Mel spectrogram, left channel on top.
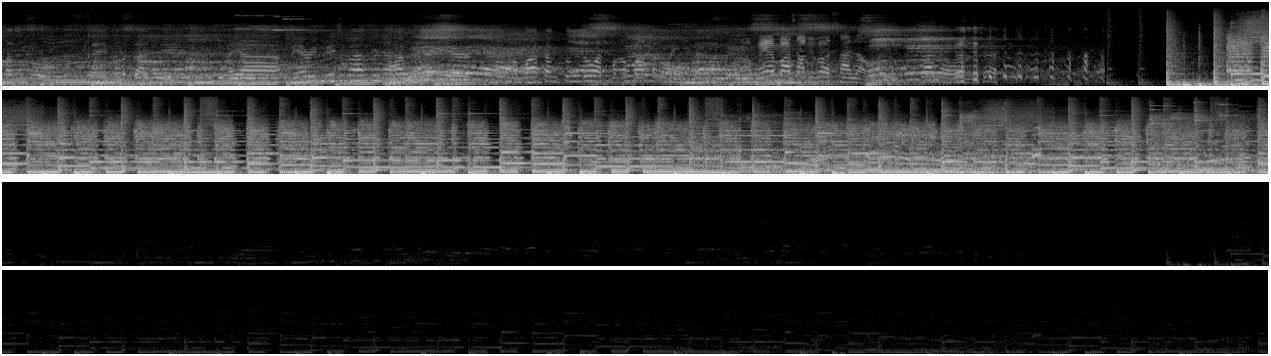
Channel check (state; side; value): quieter; right; 38.5 dB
